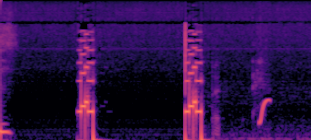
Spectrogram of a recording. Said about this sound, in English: It's a toy, right? Like a Polly Pocket kind of a thing or something? It's a Japanese virtual pet game. Oh, no. Tamagotchi.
